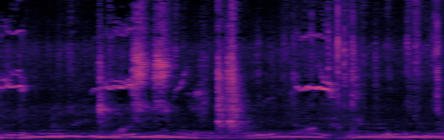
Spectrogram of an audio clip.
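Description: A pair of semi-adult white Lakkha pigeons coo in repeated low, rolling phrases close by, with a few faint higher chirps between the calls.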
